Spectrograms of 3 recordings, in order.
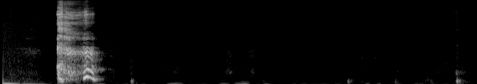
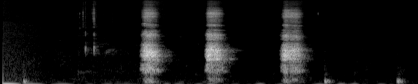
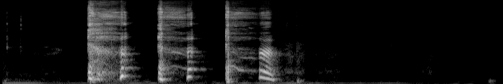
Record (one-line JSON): {"cough_length": "4.8 s", "cough_amplitude": 32768, "cough_signal_mean_std_ratio": 0.24, "exhalation_length": "4.2 s", "exhalation_amplitude": 32768, "exhalation_signal_mean_std_ratio": 0.32, "three_cough_length": "5.0 s", "three_cough_amplitude": 32768, "three_cough_signal_mean_std_ratio": 0.34, "survey_phase": "beta (2021-08-13 to 2022-03-07)", "age": "18-44", "gender": "Female", "wearing_mask": "No", "symptom_none": true, "smoker_status": "Ex-smoker", "respiratory_condition_asthma": false, "respiratory_condition_other": false, "recruitment_source": "REACT", "submission_delay": "2 days", "covid_test_result": "Negative", "covid_test_method": "RT-qPCR", "influenza_a_test_result": "Negative", "influenza_b_test_result": "Negative"}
